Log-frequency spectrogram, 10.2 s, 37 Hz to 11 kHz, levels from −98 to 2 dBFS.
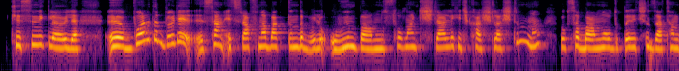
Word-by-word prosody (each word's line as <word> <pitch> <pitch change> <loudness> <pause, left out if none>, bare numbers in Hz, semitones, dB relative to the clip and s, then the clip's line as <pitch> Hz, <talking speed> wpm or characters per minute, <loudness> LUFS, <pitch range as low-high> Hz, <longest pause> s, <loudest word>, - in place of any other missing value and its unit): Kesinlikle 295 -1 0
öyle. 230 -1 +3 0.4
Eee, 275 0 +9 0.2
bu 350 - +5
arada, 420 -4 +2
böyle, 335 +6 0 0.2
eee, - - -4
sen 305 +7 -1
etrafına 255 +2 -2
baktığında, 265 -2 -1
böyle, 230 +3 -1
oyun 240 +5 +1
bağımlısı 230 +2 -1
olan 260 -1 -4
kişilerle 255 0 -2
hiç 250 -2 -8
karşılaştın 240 - -4
mı? 290 +5 -3 0.2
Yoksa 250 0 -1
bağımlı 235 +1 +3
oldukları 235 0 -1
için 250 +2 -5
zaten 230 +1 -2
255 Hz, 135 wpm, -23 LUFS, 235-275 Hz, 0.4 s, Eee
